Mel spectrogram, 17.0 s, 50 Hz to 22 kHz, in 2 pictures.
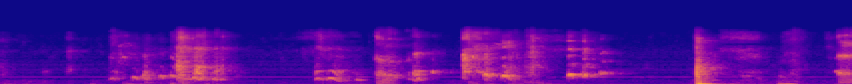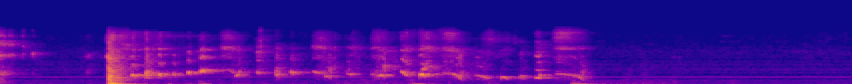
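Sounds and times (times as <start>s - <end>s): girl giggling: 1.1s - 2.4s, 3.1s - 6.2s, 9.6s - 14.5s.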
